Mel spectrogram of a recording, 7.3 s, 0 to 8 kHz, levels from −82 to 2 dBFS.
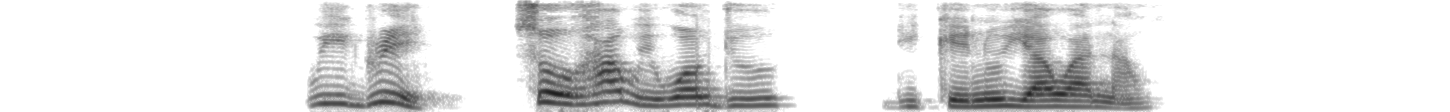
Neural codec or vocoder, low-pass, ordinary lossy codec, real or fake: none; 7.2 kHz; Opus, 24 kbps; real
